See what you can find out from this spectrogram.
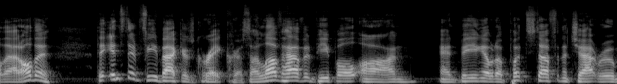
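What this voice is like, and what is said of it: Rough, slightly hoarse voice. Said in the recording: “my voice sounds a little rough right now, which it kind of does”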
